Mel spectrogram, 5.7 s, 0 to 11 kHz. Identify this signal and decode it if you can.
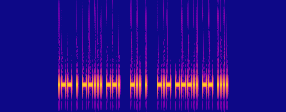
Morse code, heard as a keyed tone, about 37 wpm, 700 Hz. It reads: WE7G DE K8MH
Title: USA Callsign DE Callsign - 4 Characters - 40wpm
